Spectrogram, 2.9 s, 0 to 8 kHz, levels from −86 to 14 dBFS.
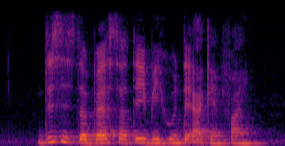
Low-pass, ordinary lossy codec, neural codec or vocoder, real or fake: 7.2 kHz; AAC, 48 kbps; none; real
